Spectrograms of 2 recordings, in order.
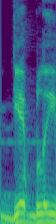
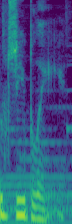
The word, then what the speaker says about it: Ghibli: hello film bugs so studio gibli is correctly pronounced as Studio jbi the gbi part is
